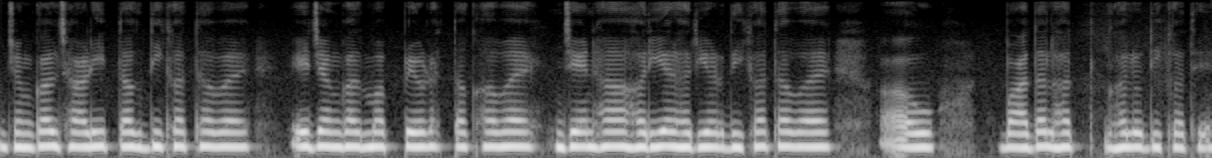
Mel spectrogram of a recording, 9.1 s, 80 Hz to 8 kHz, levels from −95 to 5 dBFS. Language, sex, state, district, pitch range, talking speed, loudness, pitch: Chhattisgarhi, female, Chhattisgarh, Sukma, 220-230 Hz, 145 wpm, -12 LUFS, 225 Hz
